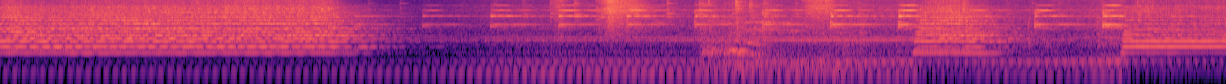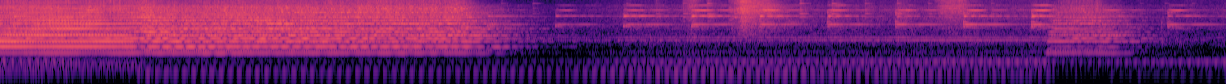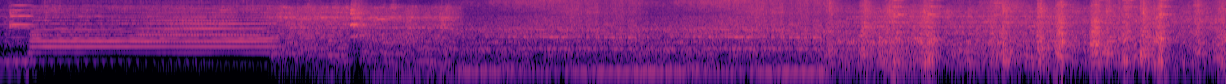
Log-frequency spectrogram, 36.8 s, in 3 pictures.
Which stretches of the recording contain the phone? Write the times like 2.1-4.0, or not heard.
not heard.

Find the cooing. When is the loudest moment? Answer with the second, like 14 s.
7 s.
